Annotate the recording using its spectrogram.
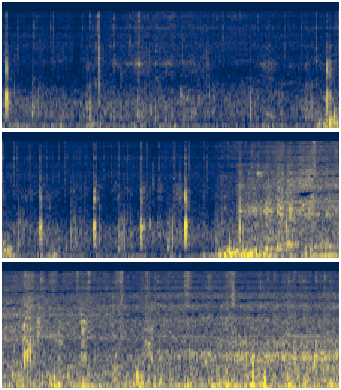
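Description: Pomeranians walking on a concrete sidewalk: light, irregular clicking of their claws and leash hardware. A little over halfway through, a louder steady rushing noise sets in and continues, with scattered clicks.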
